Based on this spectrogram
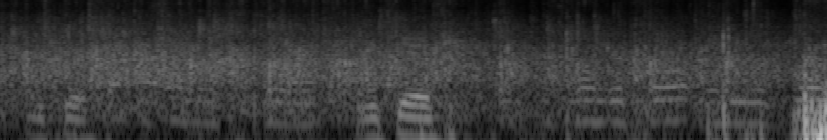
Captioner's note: audience claps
